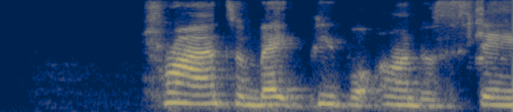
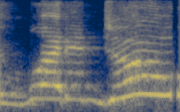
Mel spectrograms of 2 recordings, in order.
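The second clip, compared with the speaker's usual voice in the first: imitating a slang greeting; 9 semitones higher, 6 dB louder, slower than usual. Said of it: "Somebody walked up and say".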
